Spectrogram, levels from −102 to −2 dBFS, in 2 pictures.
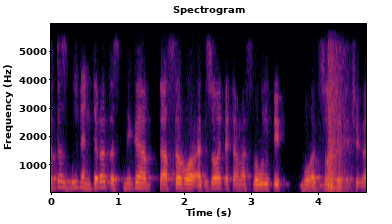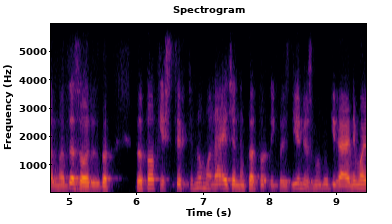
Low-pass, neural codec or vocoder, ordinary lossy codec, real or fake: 5.4 kHz; codec, 16 kHz, 0.5 kbps, X-Codec, HuBERT features, trained on balanced general audio; Opus, 16 kbps; fake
